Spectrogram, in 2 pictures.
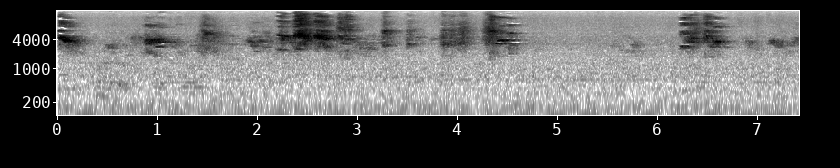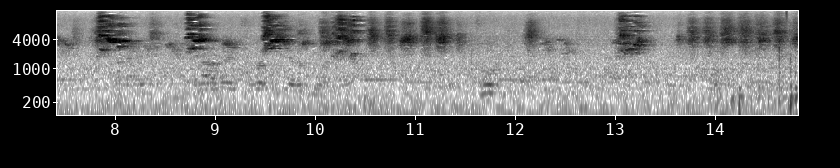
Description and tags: This is a small pet shop with parrots and another pets. It was recorded with Zoom H2N in the afternoon.
buying, pet-shop, birds, animales, pets, loros, animals, mascotas, screaming, parrots, pajaros, singing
